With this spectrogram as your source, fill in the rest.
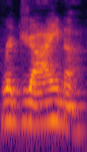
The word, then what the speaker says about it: Regina: then I was like nope it's like vagina but with an R well I'm not how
